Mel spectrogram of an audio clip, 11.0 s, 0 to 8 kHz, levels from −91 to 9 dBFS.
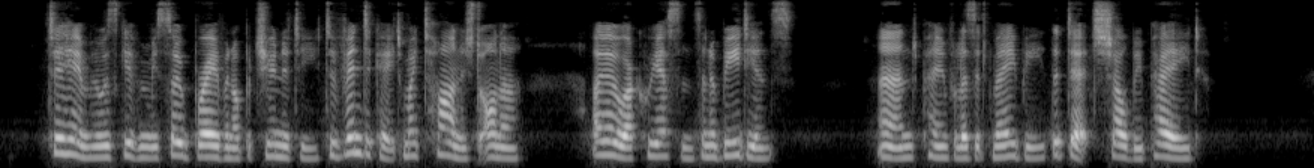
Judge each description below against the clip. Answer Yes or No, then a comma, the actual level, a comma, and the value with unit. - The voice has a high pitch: Yes, high, 200 Hz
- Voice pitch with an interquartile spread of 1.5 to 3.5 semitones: Yes, average, 2.8 semitones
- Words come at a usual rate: Yes, average, 170 wpm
